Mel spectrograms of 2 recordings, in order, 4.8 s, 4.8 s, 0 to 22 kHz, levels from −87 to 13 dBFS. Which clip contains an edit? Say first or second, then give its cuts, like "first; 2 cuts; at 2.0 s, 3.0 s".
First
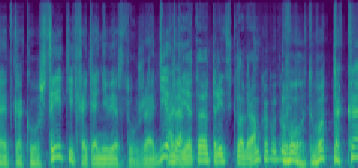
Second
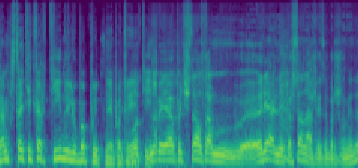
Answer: second; 1 cut; at 2.1 s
